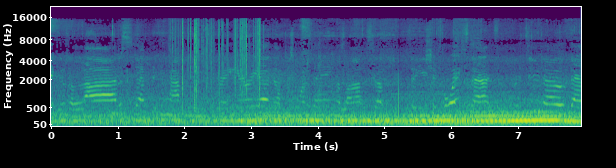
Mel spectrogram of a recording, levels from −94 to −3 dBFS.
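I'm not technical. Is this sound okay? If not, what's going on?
No. A worn cable or connector was likely being moved, causing cable scratch noise: fairly loud scratchy, rustling bursts over the sound from 1.74 to 3.21 seconds.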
